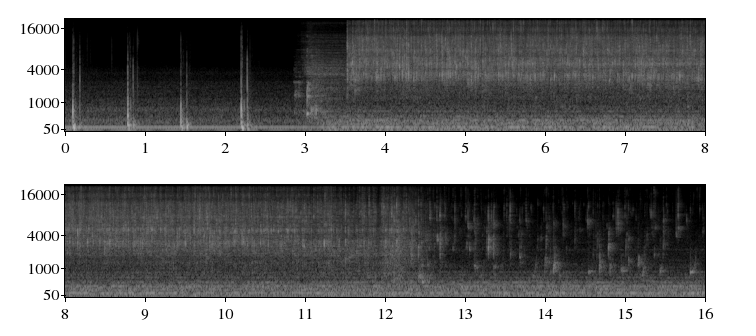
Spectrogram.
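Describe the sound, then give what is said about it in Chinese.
Water gushes steadily from a tap to fill a bath after a few sharp clicks. The flow runs on unbroken and fairly loud, and its tone shifts slightly near the end. “洗澡水已经放好了，现在可以去洗漱了。”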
